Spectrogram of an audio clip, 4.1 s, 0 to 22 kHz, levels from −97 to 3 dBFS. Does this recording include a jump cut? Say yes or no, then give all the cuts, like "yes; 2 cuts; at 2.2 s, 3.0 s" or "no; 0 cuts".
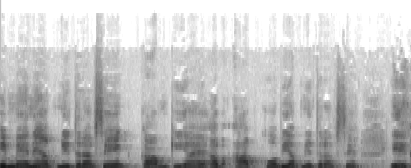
no; 0 cuts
